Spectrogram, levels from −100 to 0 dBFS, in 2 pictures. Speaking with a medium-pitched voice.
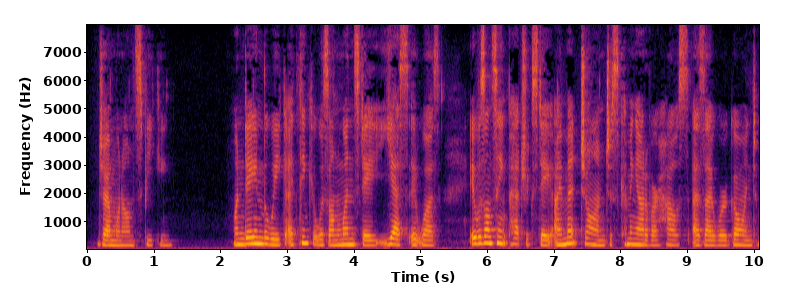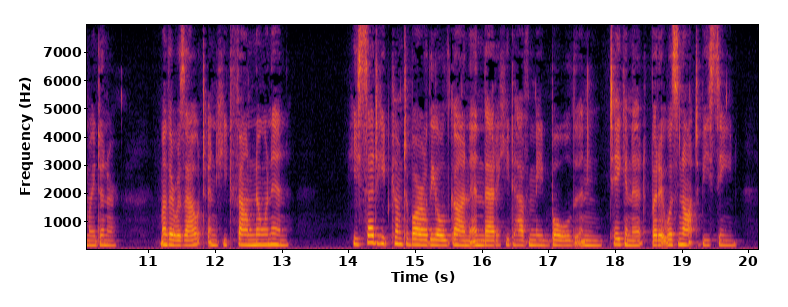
Yes: medium, 180 Hz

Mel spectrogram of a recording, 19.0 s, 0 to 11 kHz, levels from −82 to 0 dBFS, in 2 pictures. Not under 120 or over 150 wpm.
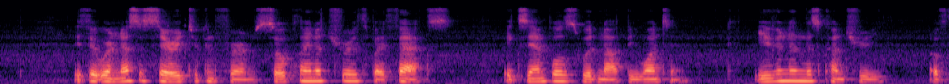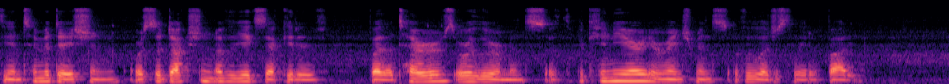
Yes: slow, 135 wpm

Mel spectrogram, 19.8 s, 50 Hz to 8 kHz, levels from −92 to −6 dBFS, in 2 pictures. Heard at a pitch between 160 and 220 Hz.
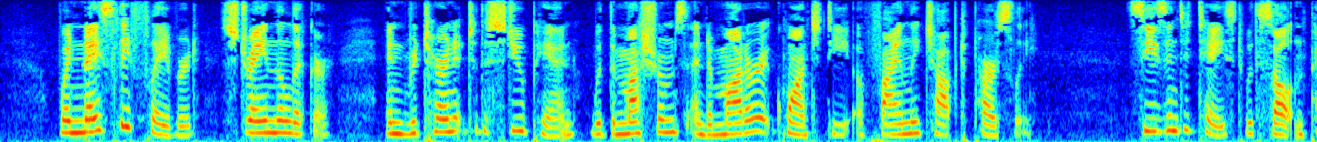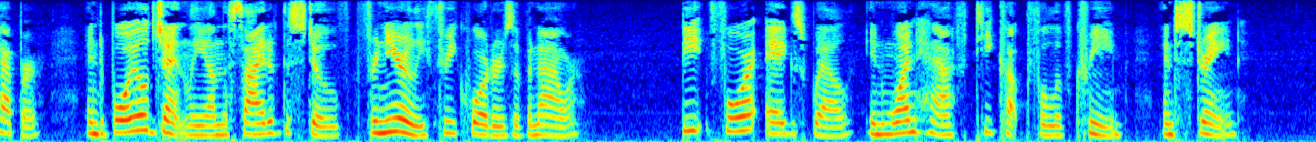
No: high, 230 Hz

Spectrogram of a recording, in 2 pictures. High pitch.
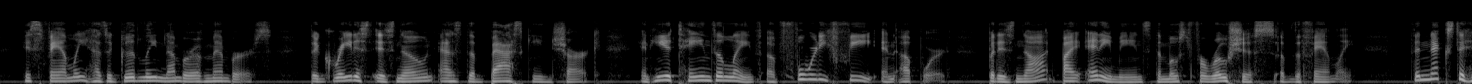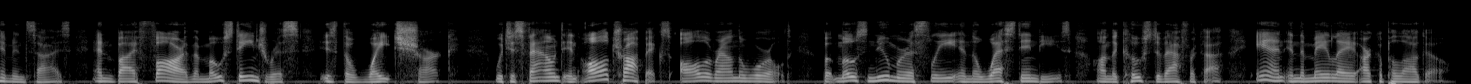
No: low, 135 Hz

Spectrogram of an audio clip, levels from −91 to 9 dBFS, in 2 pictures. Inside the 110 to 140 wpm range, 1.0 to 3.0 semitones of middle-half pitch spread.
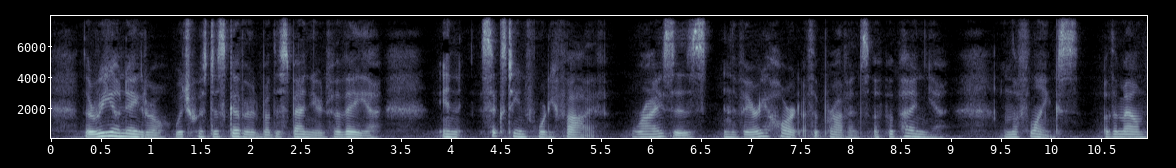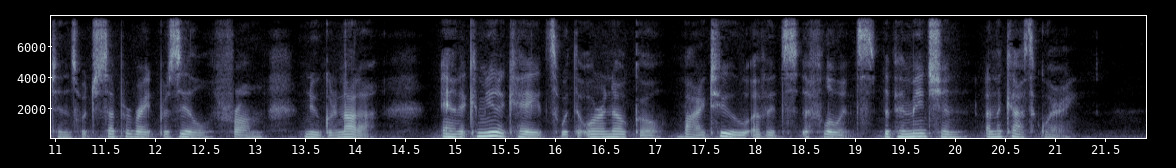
Yes: slow, 135 wpm; narrow, 2.5 semitones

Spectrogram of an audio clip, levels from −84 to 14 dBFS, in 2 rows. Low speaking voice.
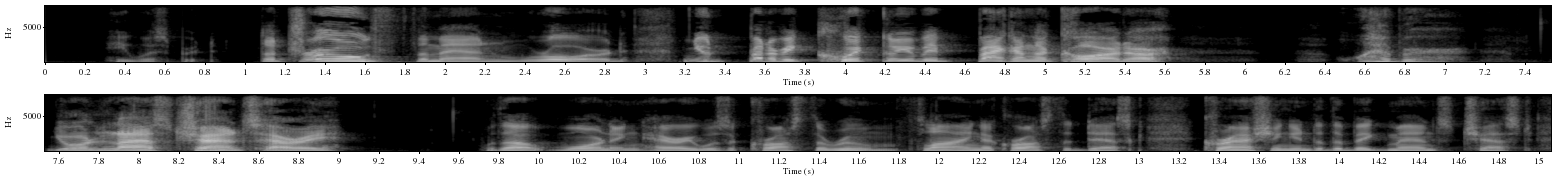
Yes: low, 130 Hz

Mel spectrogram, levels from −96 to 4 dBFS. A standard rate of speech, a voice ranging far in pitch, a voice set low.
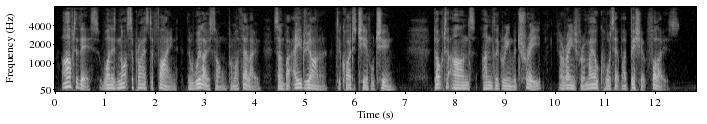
No: average, 165 wpm; average, 4.2 semitones; low, 105 Hz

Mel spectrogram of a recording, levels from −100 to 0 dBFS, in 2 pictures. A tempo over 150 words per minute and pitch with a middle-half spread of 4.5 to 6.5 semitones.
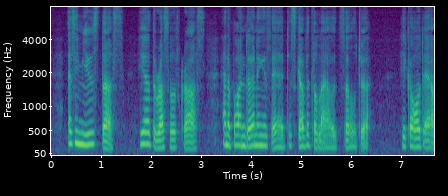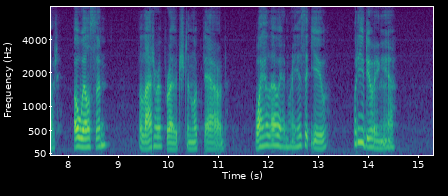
Yes: average, 160 wpm; average, 4.9 semitones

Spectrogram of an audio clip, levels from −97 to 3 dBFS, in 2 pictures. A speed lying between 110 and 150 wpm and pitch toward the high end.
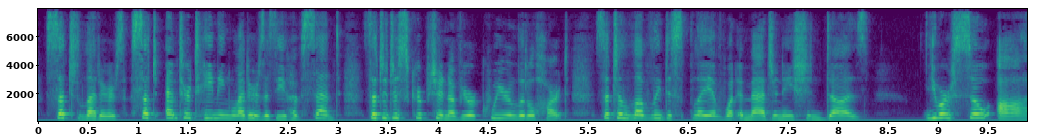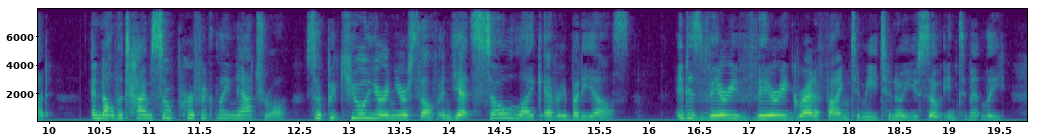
No: average, 180 wpm; very high, 250 Hz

